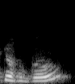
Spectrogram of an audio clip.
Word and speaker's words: Turgot: Brienne lalu dibaca Turgot, G ya, bukan je tapi G. Bacanya Turgot, kemudian dibaca Necker.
